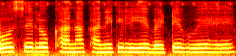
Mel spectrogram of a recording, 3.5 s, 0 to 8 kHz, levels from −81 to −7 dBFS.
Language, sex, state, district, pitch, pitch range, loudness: Hindi, female, Bihar, West Champaran, 220 Hz, 210-230 Hz, -12 LUFS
